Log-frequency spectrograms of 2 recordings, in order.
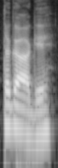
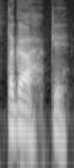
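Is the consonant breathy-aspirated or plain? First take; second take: plain; aspirated. First: The consonant is said without a puff of air. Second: The consonant is said with a puff of air. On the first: The speaker calls it wrong. "It's not tagage" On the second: The speaker calls it right. "There's a in there"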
